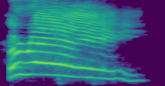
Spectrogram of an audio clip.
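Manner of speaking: high, loud hooray; cheering. Acted. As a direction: cheer it out like a crowd. Cheering after hip hip.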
